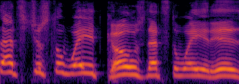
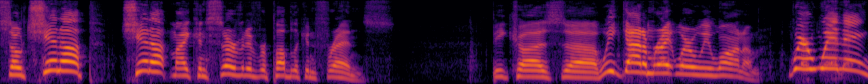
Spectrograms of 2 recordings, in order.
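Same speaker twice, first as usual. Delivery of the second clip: heavy sarcasm, plainly ironic, swooping sing-song. Addressing your conservative Republican friends after making your point about politics, sarcastic. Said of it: "Now that's sarcasm".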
